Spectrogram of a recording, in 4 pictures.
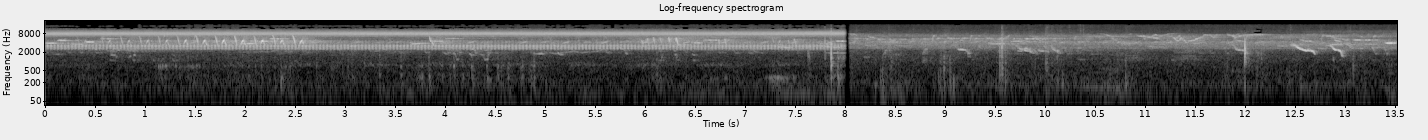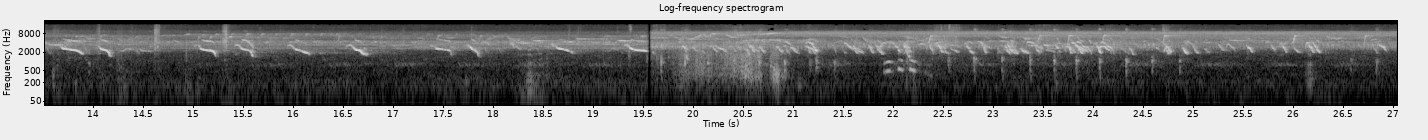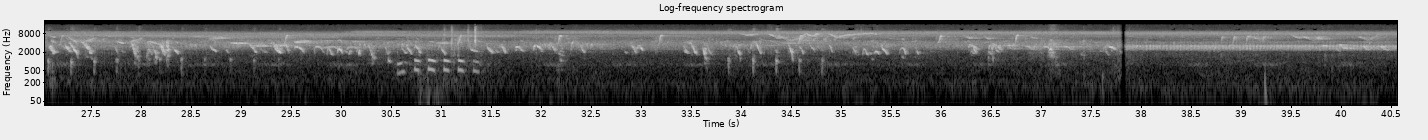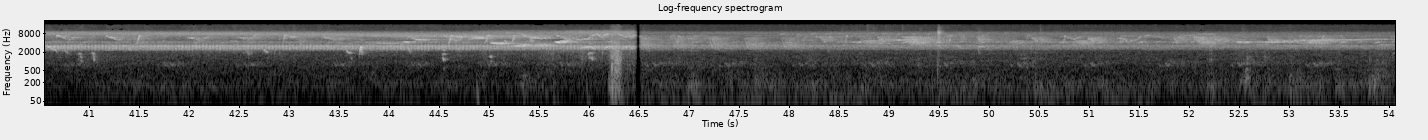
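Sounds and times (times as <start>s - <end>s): birds chirping: 0.0s - 54.0s
bird clucks: 19.6s - 25.0s
insect drone: 37.8s - 54.0s.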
